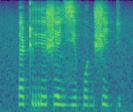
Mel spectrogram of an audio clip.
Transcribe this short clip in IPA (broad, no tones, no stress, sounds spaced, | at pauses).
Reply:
ɛ ʈ rʲ ə˞ ʃ e lʲ zʲ ə p ɤ ɡ ʃ i k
